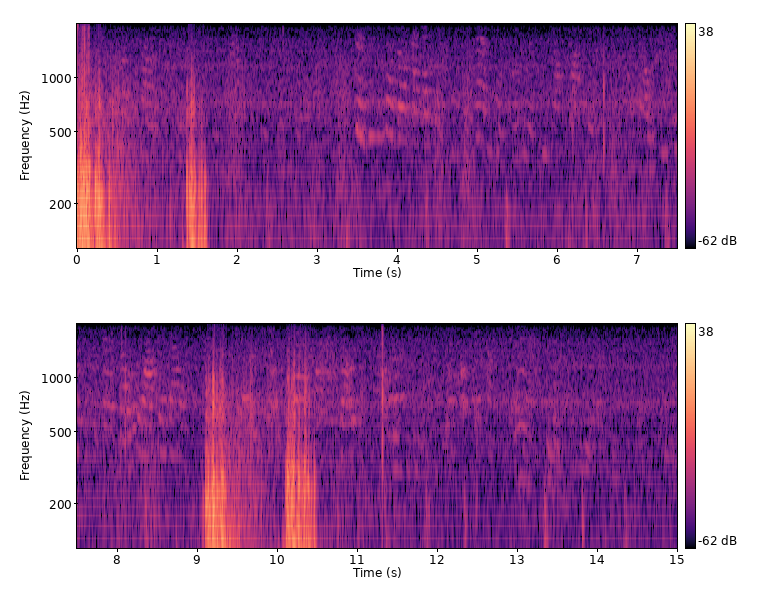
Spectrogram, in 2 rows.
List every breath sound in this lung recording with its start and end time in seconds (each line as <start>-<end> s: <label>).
0.00-0.63 s: inhalation
0.00-0.63 s: crackles
1.17-1.71 s: exhalation
1.17-1.71 s: crackles
9.02-9.80 s: inhalation
9.02-9.80 s: crackles
10.02-10.65 s: exhalation
10.02-10.65 s: crackles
